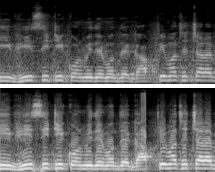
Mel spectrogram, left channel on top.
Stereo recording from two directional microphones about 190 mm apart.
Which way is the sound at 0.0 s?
30° right (ahead or behind).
